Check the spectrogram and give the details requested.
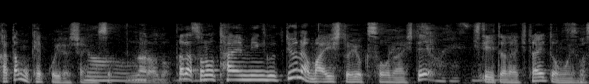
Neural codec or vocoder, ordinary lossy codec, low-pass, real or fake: none; none; 7.2 kHz; real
